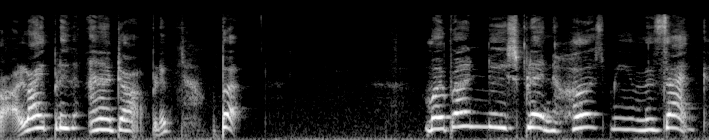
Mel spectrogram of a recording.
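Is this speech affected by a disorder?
Yes: cerebral palsy.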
